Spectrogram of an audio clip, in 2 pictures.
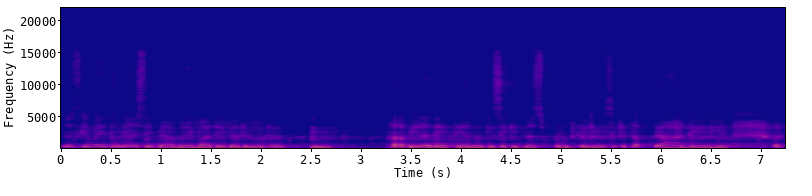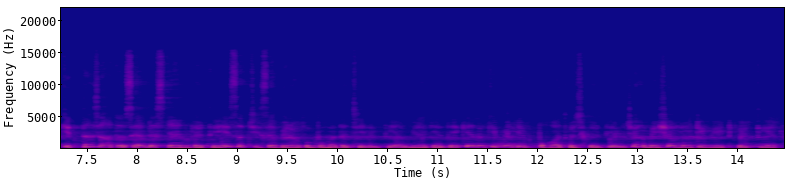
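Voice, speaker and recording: A woman's voice: fairly high pitch, brisk. A woman narrating a love story in a chatty, casual way, dropping in English words. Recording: echoey room, dull lo-fi sound.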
